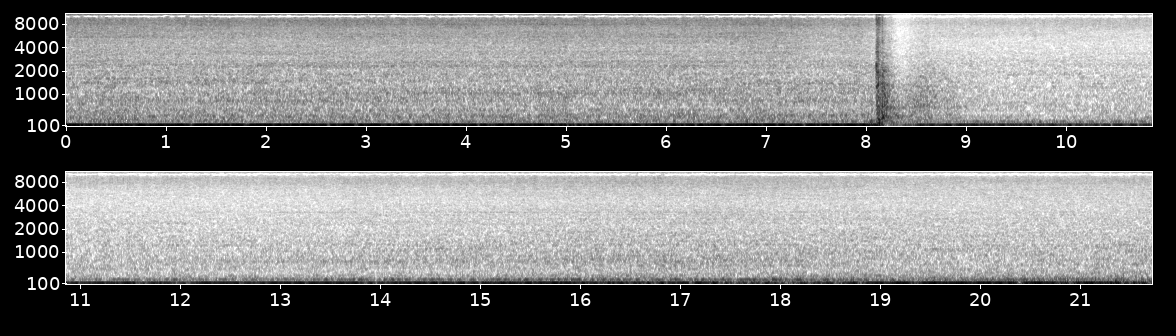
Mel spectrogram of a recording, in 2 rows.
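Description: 350 V8 engine of a custom 1975 International Scout idling steadily. A sharp click about eight seconds in, after which the engine sounds a little quieter.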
